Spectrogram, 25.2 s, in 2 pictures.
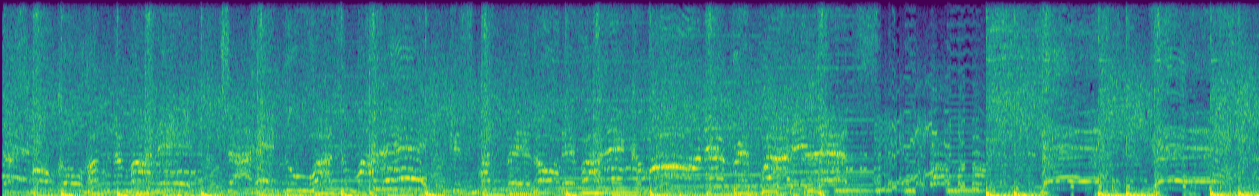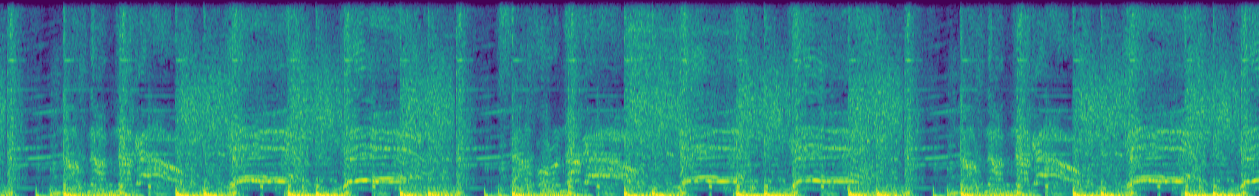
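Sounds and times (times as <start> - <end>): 
rock music: 0.0 - 25.1.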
